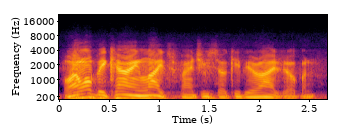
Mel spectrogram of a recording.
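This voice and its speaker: Tough deadpan skipper, few words, lowish voice, 1940s radio play, muffled sound. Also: male voice, fast, long reverb tail. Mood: terse, cool. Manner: terse, deadpan. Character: tough, laconic mercenary male boat skipper. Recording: dull 1940s radio recording.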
